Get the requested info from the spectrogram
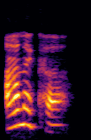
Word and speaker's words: Anika: Annika. – Can you spell that? – A-N-I-K-A.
